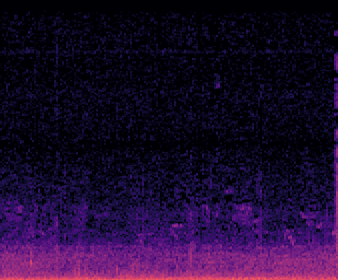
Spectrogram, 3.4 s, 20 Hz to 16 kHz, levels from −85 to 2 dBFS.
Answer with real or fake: real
